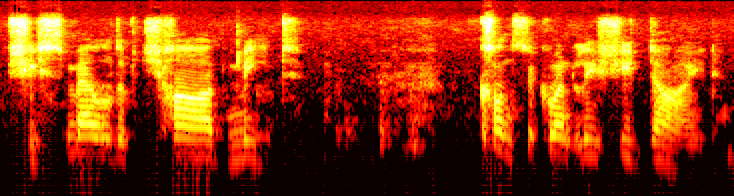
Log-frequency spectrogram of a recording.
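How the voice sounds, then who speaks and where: A man playing a grim, watchful game warden, narrating a found-footage field log in a measured, grave and deliberate way. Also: mid-range voice, sharp tone, poor audio. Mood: grim, clinical. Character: grim, watchful male game warden logging dangerous captive raptors. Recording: faint background noise.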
